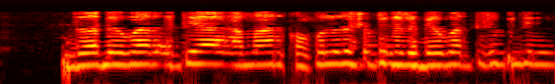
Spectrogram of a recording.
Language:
Assamese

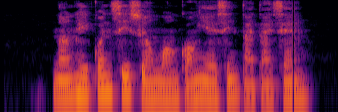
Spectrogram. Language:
Cantonese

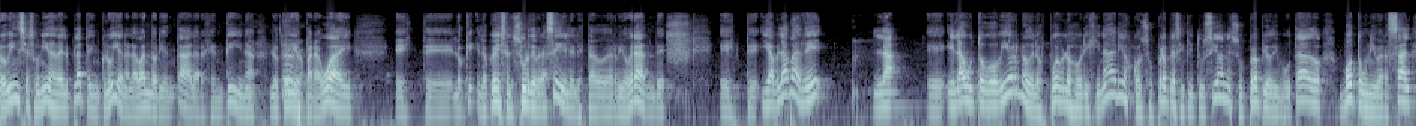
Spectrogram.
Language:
Spanish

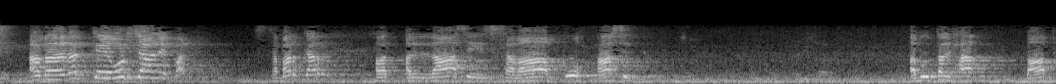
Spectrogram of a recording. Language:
Urdu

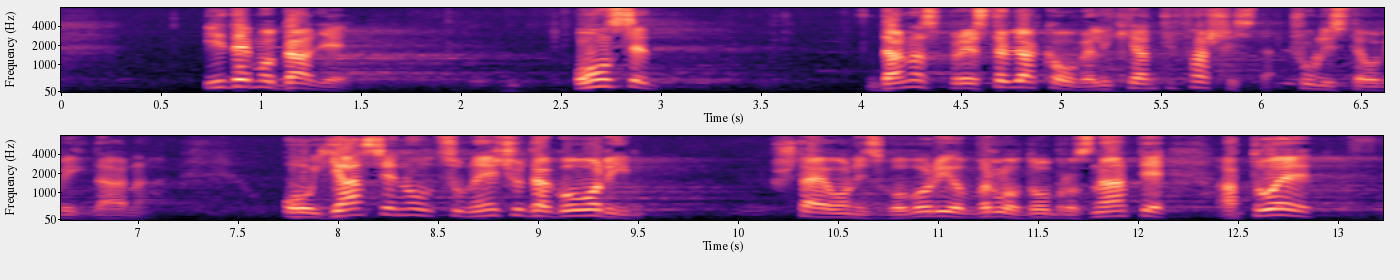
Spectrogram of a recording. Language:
Serbian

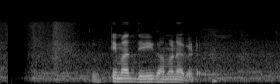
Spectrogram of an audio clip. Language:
Sinhala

